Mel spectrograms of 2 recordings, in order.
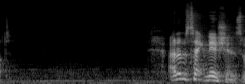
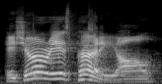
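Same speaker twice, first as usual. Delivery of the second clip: exaggerated Georgia accent; 3 semitones higher, 8 dB louder, slower than usual. Price mocking Sykes in an exaggerated Georgia accent. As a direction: overdo a Southern Georgia twang, chortling. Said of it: "chortled an exaggerated imitation of Sykes' Georgia accent".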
